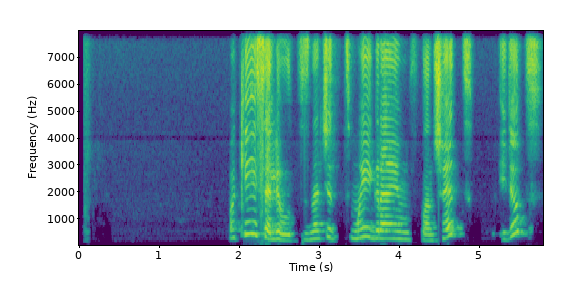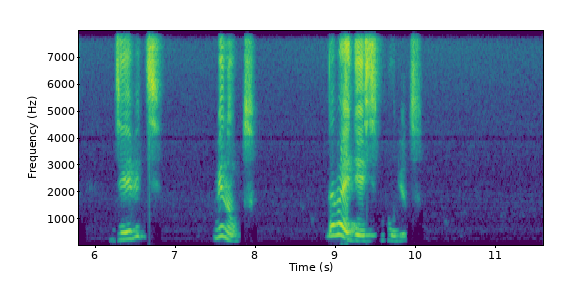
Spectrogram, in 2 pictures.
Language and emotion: Russian, positive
